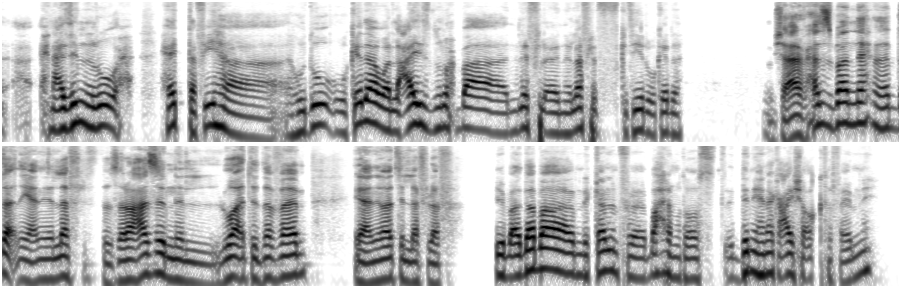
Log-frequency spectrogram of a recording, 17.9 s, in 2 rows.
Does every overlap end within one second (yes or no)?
yes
